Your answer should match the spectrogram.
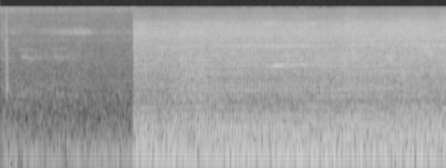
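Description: Faint outdoor ambience with a brief high chirp, then just over a second in an abrupt jump to a louder steady outdoor noise, heaviest in the low end, that carries on.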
